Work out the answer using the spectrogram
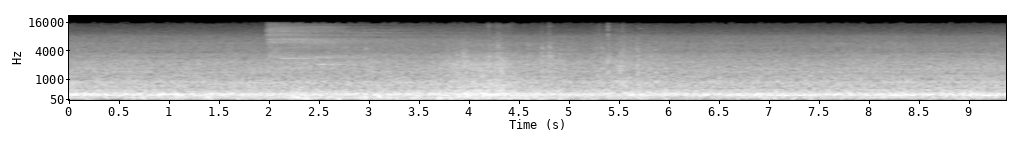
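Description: Seibu 2000-series electric train standing at the platform with the steady hum of its onboard equipment. There is a brief hiss about two seconds in, then a few soft knocks around four to five and a half seconds in as its doors close.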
